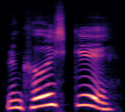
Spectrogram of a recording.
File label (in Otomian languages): ra njäxque, Otomí; Días de la semana; INPI; INALI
